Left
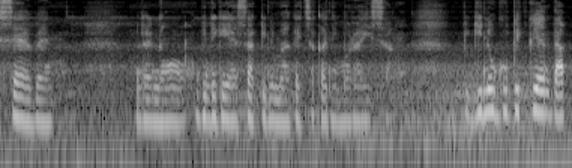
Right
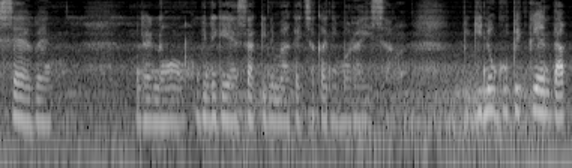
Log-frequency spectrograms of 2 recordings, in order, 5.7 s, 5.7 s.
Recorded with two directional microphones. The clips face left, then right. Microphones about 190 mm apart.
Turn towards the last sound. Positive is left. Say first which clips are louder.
# left 3 dB
turn(degrees=5)  # may be behind; listen again after turning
